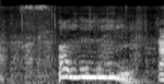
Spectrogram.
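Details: During a game of hide and seek with its owner, an Alaskan Malamute lets out a loud, steady howling moan after a quiet start. The moan sags in pitch at its end, and another call begins just as the sound cuts off.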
